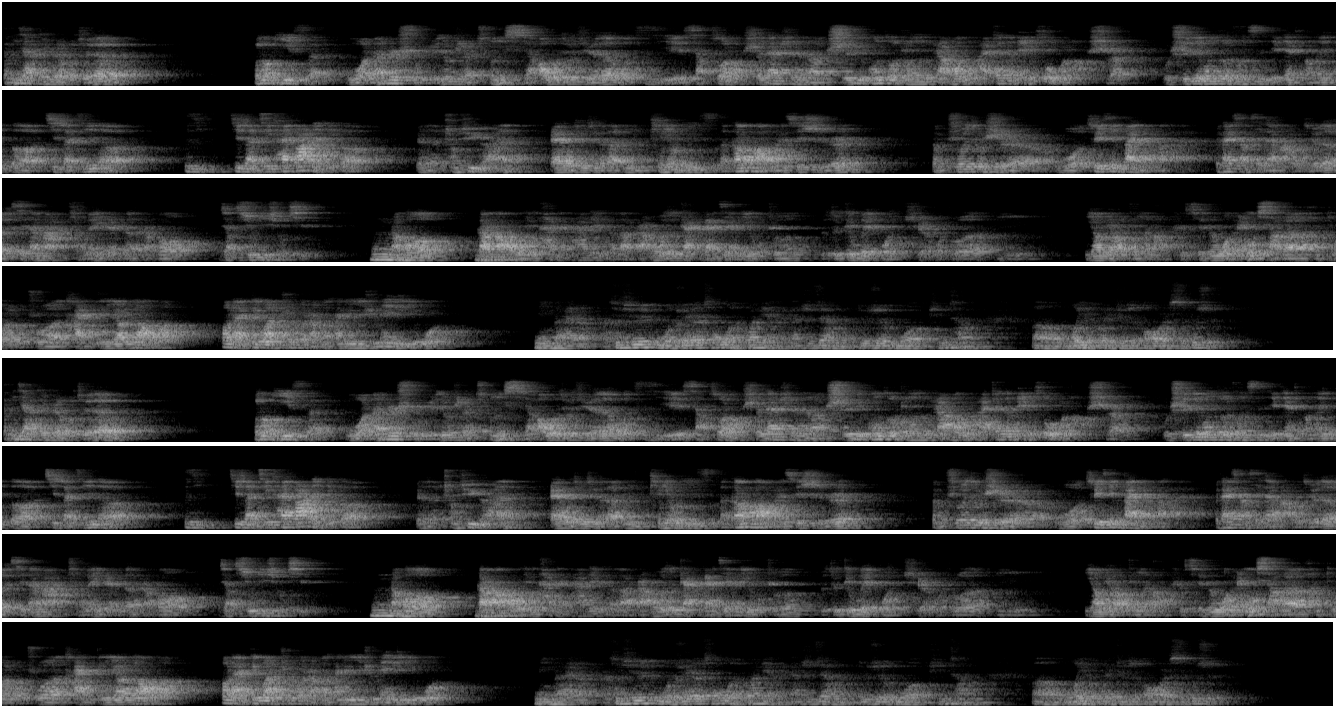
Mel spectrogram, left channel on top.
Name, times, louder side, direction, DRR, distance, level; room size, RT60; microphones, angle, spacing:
voice 1, 0.0-1.2 2.5-3.2 3.4-11.2 11.6-14.5 15.2-15.3 15.6-16.9 17.5-18.4 18.8-21.8 22.6-28.5 28.8-29.7 30.6-31.0 31.4-34.6 34.9-36.9 37.5-41.7 42.2-44.4 46.0-46.3 46.7-47.0, equal, 60° right, -7 dB, 0.9 m, -29 dB
voice 2, 30.4-30.8 31.4-31.6 45.3-52.1, left 1 dB, 10° left, -11 dB, 0.4 m, -32 dB
3.0 x 2.2 x 2.4 m, 1.2 s
head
